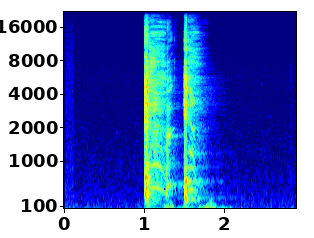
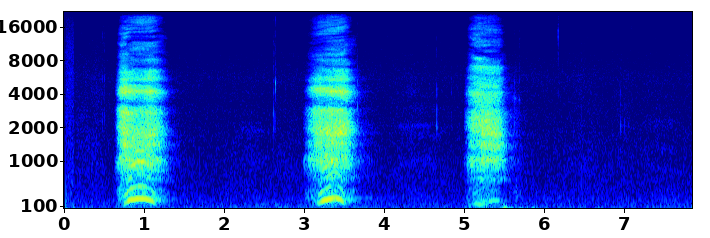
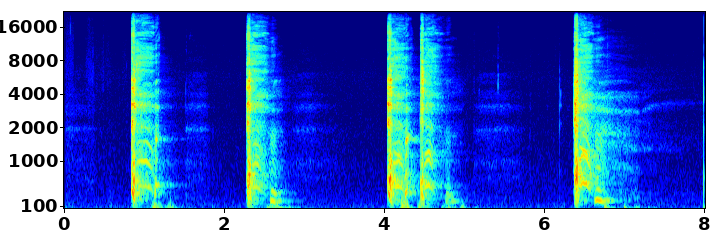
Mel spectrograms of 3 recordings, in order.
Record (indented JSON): {
  "cough_length": "2.9 s",
  "cough_amplitude": 9265,
  "cough_signal_mean_std_ratio": 0.25,
  "exhalation_length": "7.9 s",
  "exhalation_amplitude": 1318,
  "exhalation_signal_mean_std_ratio": 0.38,
  "three_cough_length": "8.0 s",
  "three_cough_amplitude": 15339,
  "three_cough_signal_mean_std_ratio": 0.25,
  "survey_phase": "beta (2021-08-13 to 2022-03-07)",
  "age": "65+",
  "gender": "Female",
  "wearing_mask": "No",
  "symptom_cough_any": true,
  "symptom_runny_or_blocked_nose": true,
  "symptom_headache": true,
  "symptom_onset": "12 days",
  "smoker_status": "Never smoked",
  "respiratory_condition_asthma": false,
  "respiratory_condition_other": false,
  "recruitment_source": "REACT",
  "submission_delay": "2 days",
  "covid_test_result": "Negative",
  "covid_test_method": "RT-qPCR"
}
